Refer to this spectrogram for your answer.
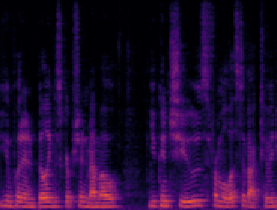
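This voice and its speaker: Speaking very fast, a woman keeps her intonation fairly even. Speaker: legal software consultant. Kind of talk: software demo tutorial. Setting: screen recording. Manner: casual, many fillers.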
